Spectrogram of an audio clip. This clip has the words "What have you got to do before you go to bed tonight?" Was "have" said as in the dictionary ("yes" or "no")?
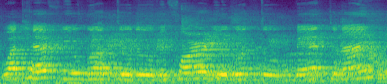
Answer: no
